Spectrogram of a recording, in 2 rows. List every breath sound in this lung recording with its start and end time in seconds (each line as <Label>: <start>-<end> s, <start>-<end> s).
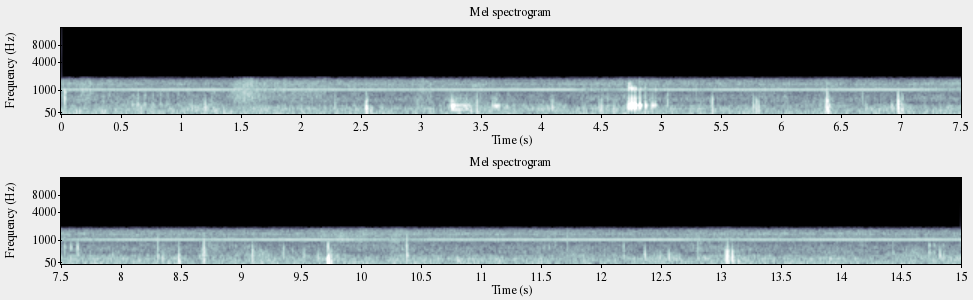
Inhalation: 0.47-1.39 s
Exhalation: 1.39-2.38 s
